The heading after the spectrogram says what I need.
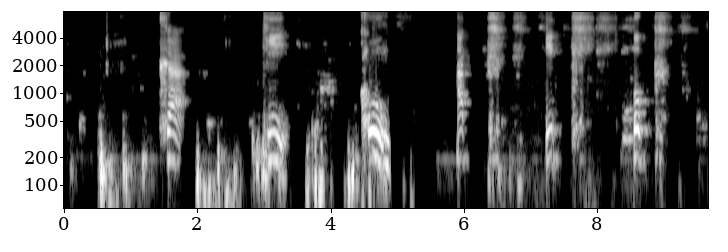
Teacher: Kalau kaf itu dia terbedakan dengan qaf itu dari sisi sifat, ya. Sifatnya hams kalau qaf sifatnya jahr. Hams alirkan anginnya, alirkan angin.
